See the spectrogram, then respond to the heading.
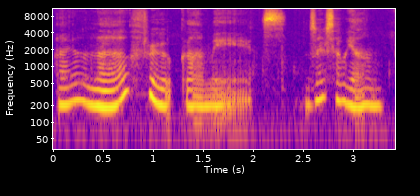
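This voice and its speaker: Female ASMR streamer, soft-spoken and unhurried, mellow tone, gentle casual chat. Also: mid-range voice, vocal fry, husky. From United States, born to Mexican parents. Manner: gentle, encouraging, replying to viewers. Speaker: VTuber streamer chatting with viewers. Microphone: close, dry microphone.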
